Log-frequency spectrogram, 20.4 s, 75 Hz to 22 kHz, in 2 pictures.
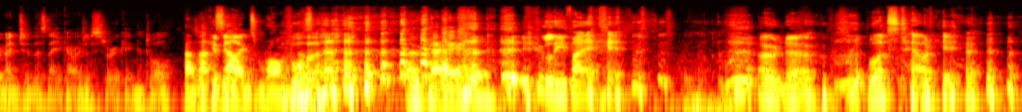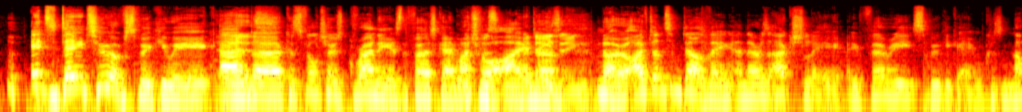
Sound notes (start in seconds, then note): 2.9 laughs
